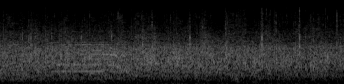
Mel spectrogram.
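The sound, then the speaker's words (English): An audience claps their hands in affirmation of a preacher's declaration about the gospel of Jesus Christ, in a steady, dense wash of applause that holds at an even level throughout, with many overlapping claps blending into continuous noise. “If you believe that today, would you say amen, clap your hands, or let me know you are an affirmation to what I've just declared to you today.”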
